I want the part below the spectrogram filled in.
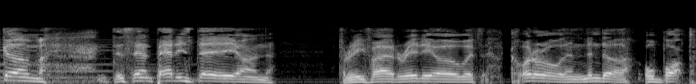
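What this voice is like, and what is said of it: Attempted Irish accent. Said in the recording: “the only attempted Irish accent”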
